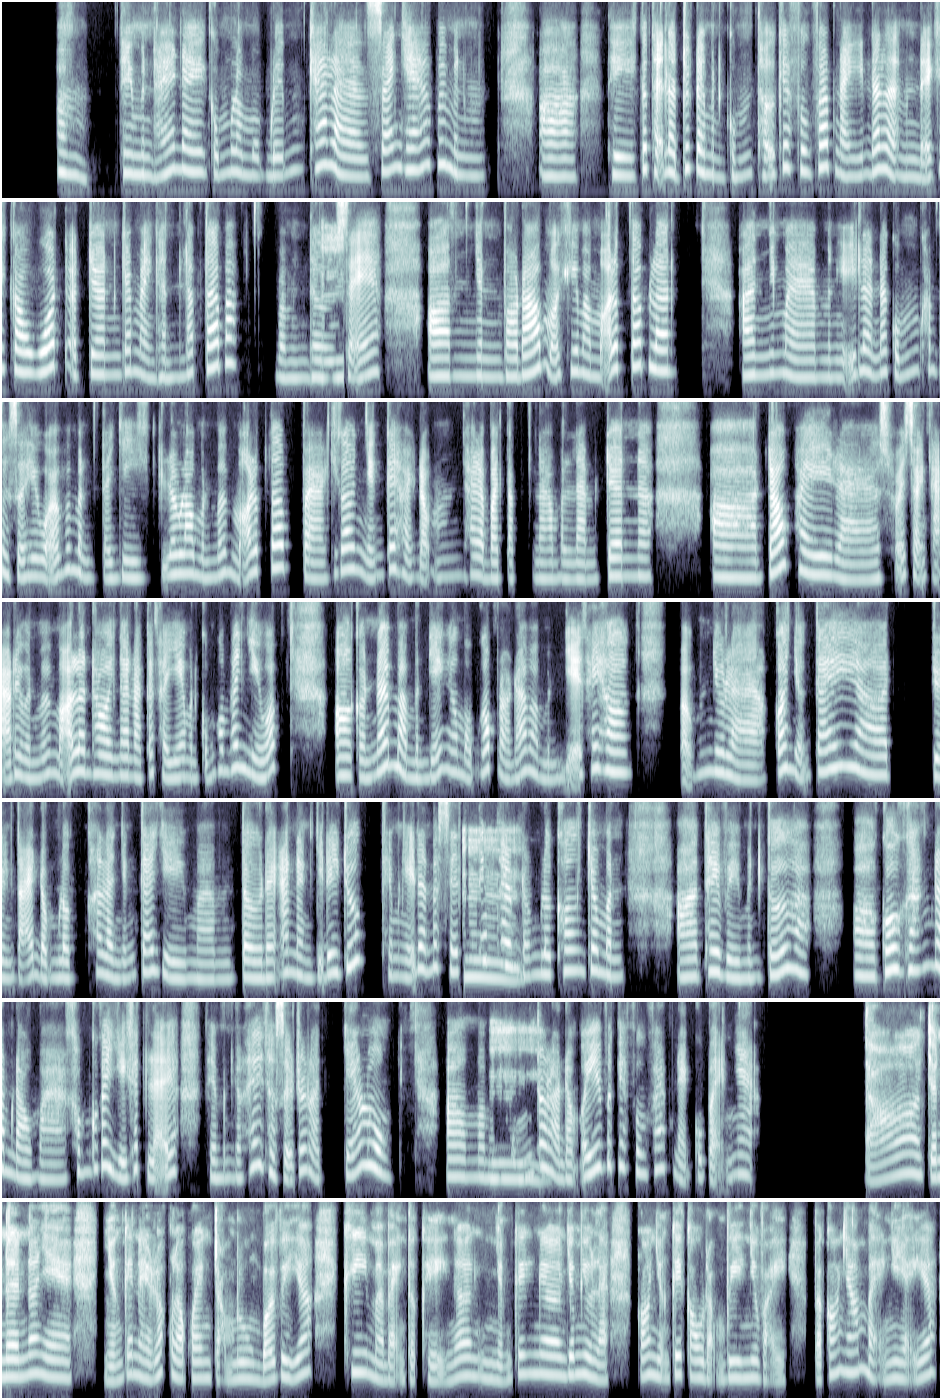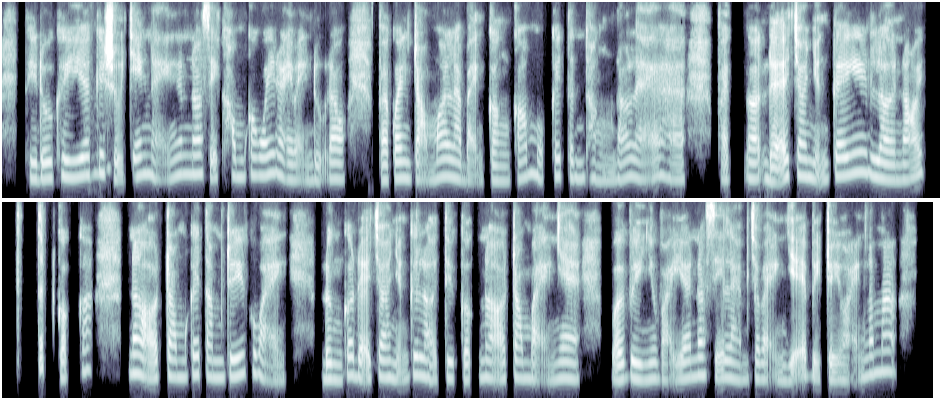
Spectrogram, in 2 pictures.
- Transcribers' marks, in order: other background noise; tapping; in English: "quote"
- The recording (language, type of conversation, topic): Vietnamese, advice, Làm thế nào để bỏ thói quen trì hoãn các công việc quan trọng?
